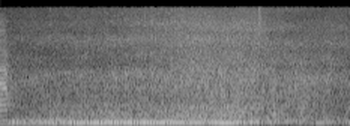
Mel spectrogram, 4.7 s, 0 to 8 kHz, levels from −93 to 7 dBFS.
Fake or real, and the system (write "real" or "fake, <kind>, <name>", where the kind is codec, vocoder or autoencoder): fake, codec, SNAC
